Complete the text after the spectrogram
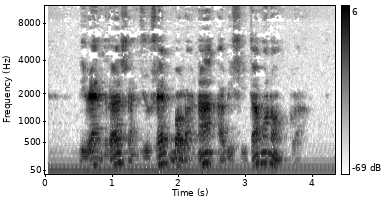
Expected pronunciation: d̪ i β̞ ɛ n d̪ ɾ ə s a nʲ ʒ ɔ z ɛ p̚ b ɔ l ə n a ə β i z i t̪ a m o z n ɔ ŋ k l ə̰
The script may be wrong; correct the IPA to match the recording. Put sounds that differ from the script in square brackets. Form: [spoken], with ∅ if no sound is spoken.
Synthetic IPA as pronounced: d̪ i β̞ ɛ n d̪ ɾ ə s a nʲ ʒ [u] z ɛ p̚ b ɔ l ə n a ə β i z i t̪ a m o [∅] n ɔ ŋ k l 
